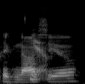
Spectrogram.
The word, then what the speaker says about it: Ignacio: data, which is, God, how do you say his name? Ignacio? Ignacio. That's what the audiobook said.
